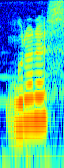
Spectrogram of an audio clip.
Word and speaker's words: Uranus: we have some character designs for neptune and uranus, I prefer to pronounce it that way I really like this spread, I think it turned out really nicely.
